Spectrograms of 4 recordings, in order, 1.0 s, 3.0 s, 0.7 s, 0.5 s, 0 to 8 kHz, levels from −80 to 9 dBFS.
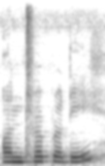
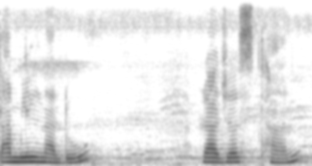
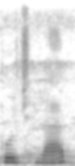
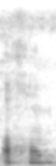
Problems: constant background noise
